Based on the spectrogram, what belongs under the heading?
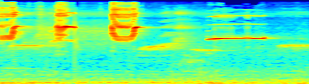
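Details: An Oriental magpie-robin's emotional song, meant to make others that hear it join in; harsh buzzy bursts, then a drawn-out clear whistle and a softer trailing note.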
